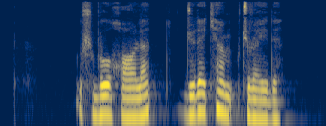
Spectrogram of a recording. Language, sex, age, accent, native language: Uzbek, male, 18-24, Toshkent viloyati, Uzbek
